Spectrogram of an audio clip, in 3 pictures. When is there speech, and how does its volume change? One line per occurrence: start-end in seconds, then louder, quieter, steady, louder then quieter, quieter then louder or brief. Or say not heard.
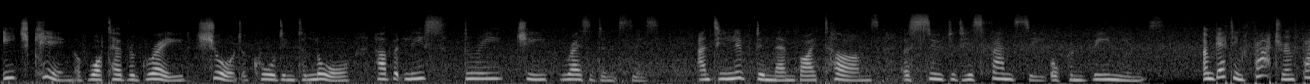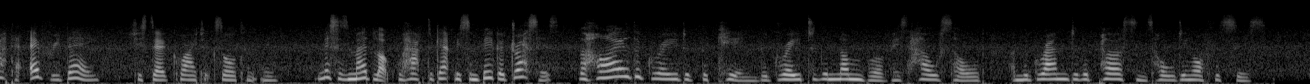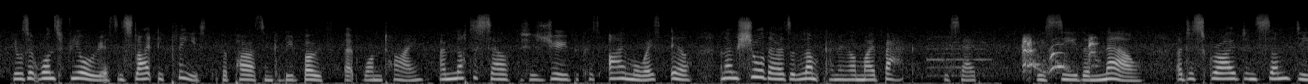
0.0-39.2 steady.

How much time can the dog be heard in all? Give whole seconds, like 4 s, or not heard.
2 s.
